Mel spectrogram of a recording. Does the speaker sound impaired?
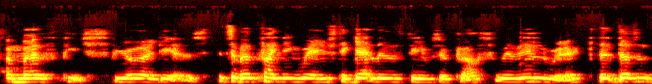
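Yes: cerebral palsy; cerebral palsy from brain damage at birth, physical only, affects walking and balance; speech impairment, affects speech and swallowing.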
